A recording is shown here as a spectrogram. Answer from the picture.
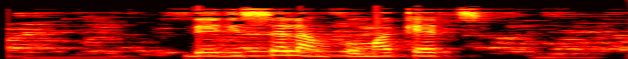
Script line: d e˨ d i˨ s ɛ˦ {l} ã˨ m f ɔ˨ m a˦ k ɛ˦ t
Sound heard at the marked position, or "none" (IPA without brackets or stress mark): l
